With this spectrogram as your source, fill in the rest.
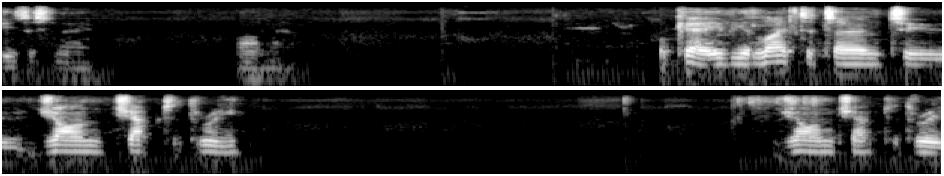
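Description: A middle-aged man speaks calmly and closely into a microphone, heard through an online call.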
